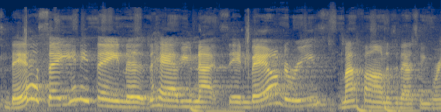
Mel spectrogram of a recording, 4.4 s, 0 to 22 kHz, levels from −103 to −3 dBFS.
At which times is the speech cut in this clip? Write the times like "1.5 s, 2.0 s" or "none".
3.3 s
